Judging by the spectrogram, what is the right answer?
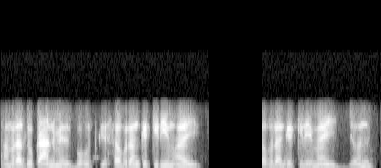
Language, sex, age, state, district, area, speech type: Maithili, male, 45-60, Bihar, Sitamarhi, rural, conversation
